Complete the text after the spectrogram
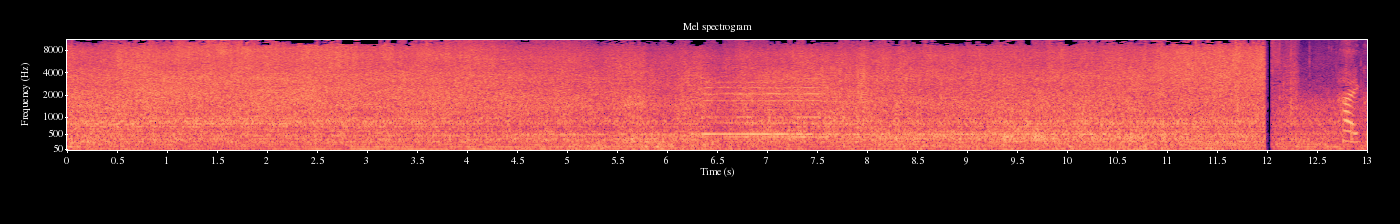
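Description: Steady street noise rumbles outdoors.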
